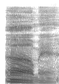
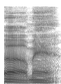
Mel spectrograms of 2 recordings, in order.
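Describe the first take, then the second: No difference in how they are said.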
